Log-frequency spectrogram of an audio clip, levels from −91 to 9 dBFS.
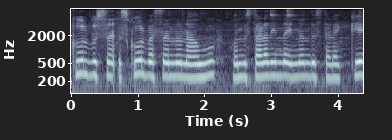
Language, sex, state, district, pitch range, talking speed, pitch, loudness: Kannada, female, Karnataka, Raichur, 245-265 Hz, 135 wpm, 255 Hz, -14 LUFS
